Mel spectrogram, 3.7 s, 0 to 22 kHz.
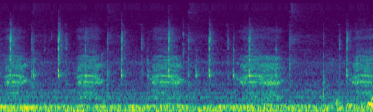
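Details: Lacevo S70 wearable breast pump running in automatic mode: rhythmic mechanical whirring and clicking cycles.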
